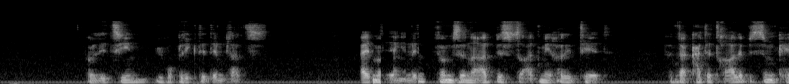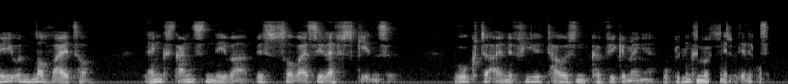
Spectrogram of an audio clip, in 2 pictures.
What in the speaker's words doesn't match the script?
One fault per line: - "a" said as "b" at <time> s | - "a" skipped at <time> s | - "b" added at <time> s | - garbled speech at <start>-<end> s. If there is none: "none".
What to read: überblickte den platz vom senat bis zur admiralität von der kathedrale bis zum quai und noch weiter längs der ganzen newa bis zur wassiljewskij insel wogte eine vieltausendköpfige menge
- garbled speech at 3.6-4.3 s
- "der" skipped at 9.6 s
- garbled speech at 14.5-15.6 s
